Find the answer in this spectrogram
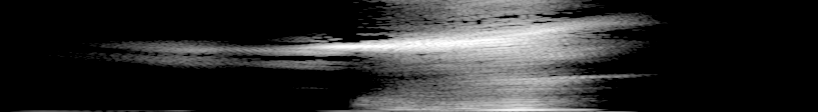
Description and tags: HI, GRAINY SWISH. Outer world sound effect produced using the excellent 'KtGranulator' vst effect by Koen of smartelectronix.
sci-fi, effect, sound, fx, horror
